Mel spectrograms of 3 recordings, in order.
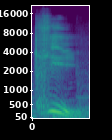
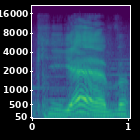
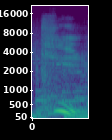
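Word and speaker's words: Kyiv: of us heard it kiev for the longest time that's the russian pronunciation that's not the ukrainian pronunciation in ukraine the word the that word would be pronounced key that's why everybody is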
